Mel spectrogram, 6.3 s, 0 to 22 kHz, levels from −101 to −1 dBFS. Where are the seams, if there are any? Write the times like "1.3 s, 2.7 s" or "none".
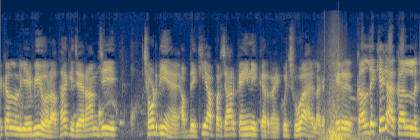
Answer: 4.9 s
